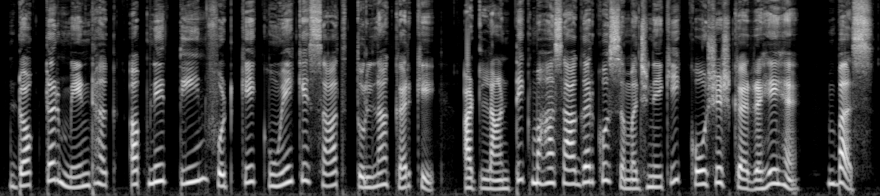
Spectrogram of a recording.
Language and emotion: Hindi, neutral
